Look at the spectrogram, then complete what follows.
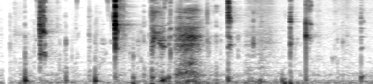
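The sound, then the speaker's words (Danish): Crunchy chewing of brittle, crumbly candy, a quick series of sharp crackling bites and crumbling textures repeating irregularly, fairly quiet with no talking. “Ja, så det, det krymlet, det knaser bare.”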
